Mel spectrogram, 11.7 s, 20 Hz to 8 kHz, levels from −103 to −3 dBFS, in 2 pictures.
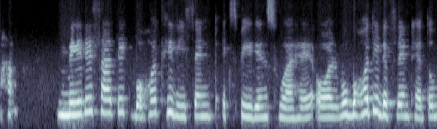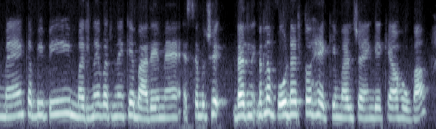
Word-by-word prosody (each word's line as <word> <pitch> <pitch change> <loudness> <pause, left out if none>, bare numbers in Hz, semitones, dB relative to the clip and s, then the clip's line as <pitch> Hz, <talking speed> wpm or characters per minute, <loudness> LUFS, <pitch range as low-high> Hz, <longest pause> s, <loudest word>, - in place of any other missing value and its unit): हाँ। 330 - -9 0.6
मेरे 255 +4 +5
साथ 300 -2 0
एक 305 0 -4
बहुत 280 +5 -2
ही 305 - +4
रिसेंट 230 0 -4
एक्सपीरियंस 215 -2 -3
हुआ 205 -3 0
है 205 +2 -3
और 215 -1 +1
वो 250 +5 +2
बहुत 260 +5 +3
ही 320 - +3
डिफरेंट 240 -2 0
है, 205 - 0
तो 220 +2 -4
मैं 225 +3 -3
कभी 255 -2 -2
भी 275 +4 -2
मरने-वरने 230 0 -2
के 250 +3 +1
बारे 195 +1 +1
में 210 +1 -7
ऐसे 240 - -6
मुझे 235 - 0 0.2
डर 240 +1 +8
नहीं 245 0 -3
मतलब 270 +2 +2
वो 245 +2 +10
डर 265 - +4
तो 285 - +5
है 245 -3 +1
कि 225 +2 -7
मर 205 -2 -2
जाएँगे 200 -1 -4
क्या 205 0 -2
होगा 190 +1 -3
235 Hz, 195 wpm, -20 LUFS, 215-260 Hz, 0.6 s, वो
